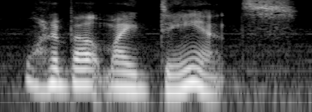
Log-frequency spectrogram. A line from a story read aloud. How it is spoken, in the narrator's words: Abby whined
